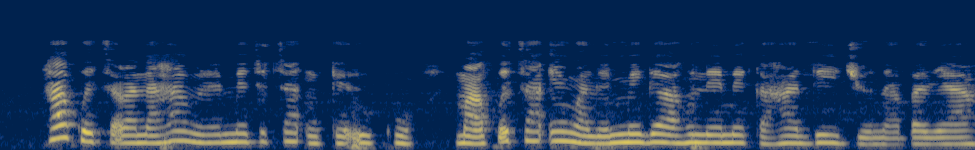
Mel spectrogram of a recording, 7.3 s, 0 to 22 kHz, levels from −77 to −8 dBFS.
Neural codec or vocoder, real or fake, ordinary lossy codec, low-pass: none; real; none; 7.2 kHz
